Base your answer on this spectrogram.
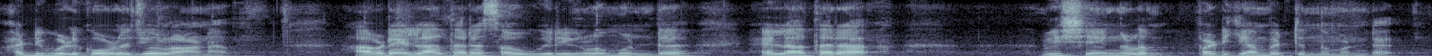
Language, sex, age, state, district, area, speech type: Malayalam, male, 18-30, Kerala, Idukki, rural, spontaneous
